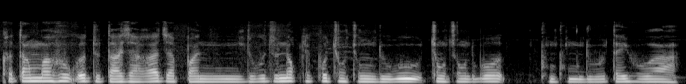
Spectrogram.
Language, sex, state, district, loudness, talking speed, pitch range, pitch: Wancho, male, Arunachal Pradesh, Longding, -17 LUFS, 190 wpm, 125-140 Hz, 130 Hz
